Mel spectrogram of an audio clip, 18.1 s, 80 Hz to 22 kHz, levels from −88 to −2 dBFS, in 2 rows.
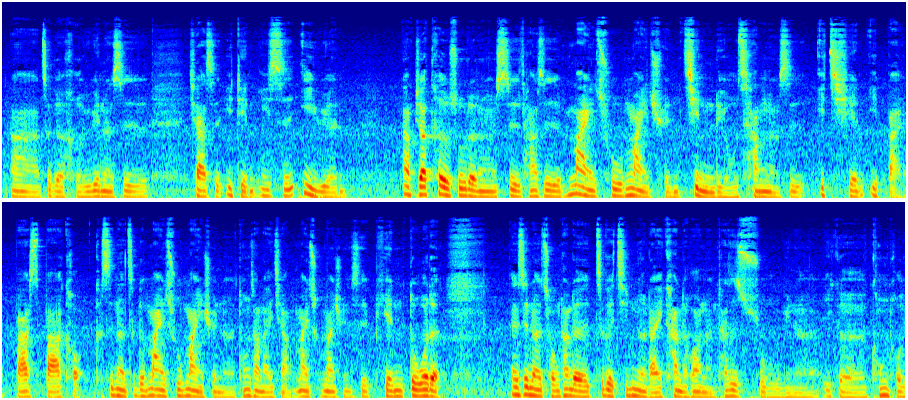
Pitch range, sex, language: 100-125 Hz, male, Chinese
